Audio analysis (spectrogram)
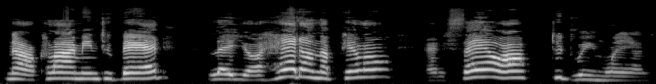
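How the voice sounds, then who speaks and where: Casting: a woman as a lively, doting storybook granny, high and forceful, easily astonished, singing out her orders. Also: slow pace, no echo, exaggerated voice. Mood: fond, coaxing. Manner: emphatic, sing-song instructions, shrieking exclamations. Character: energetic, doting grandmother, explosively astonished, fussing over bedtime. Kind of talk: children's storybook character voice.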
